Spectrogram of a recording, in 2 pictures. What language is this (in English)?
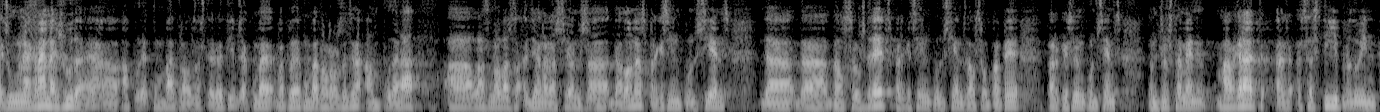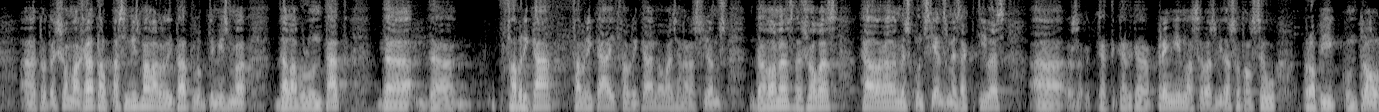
Catalan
